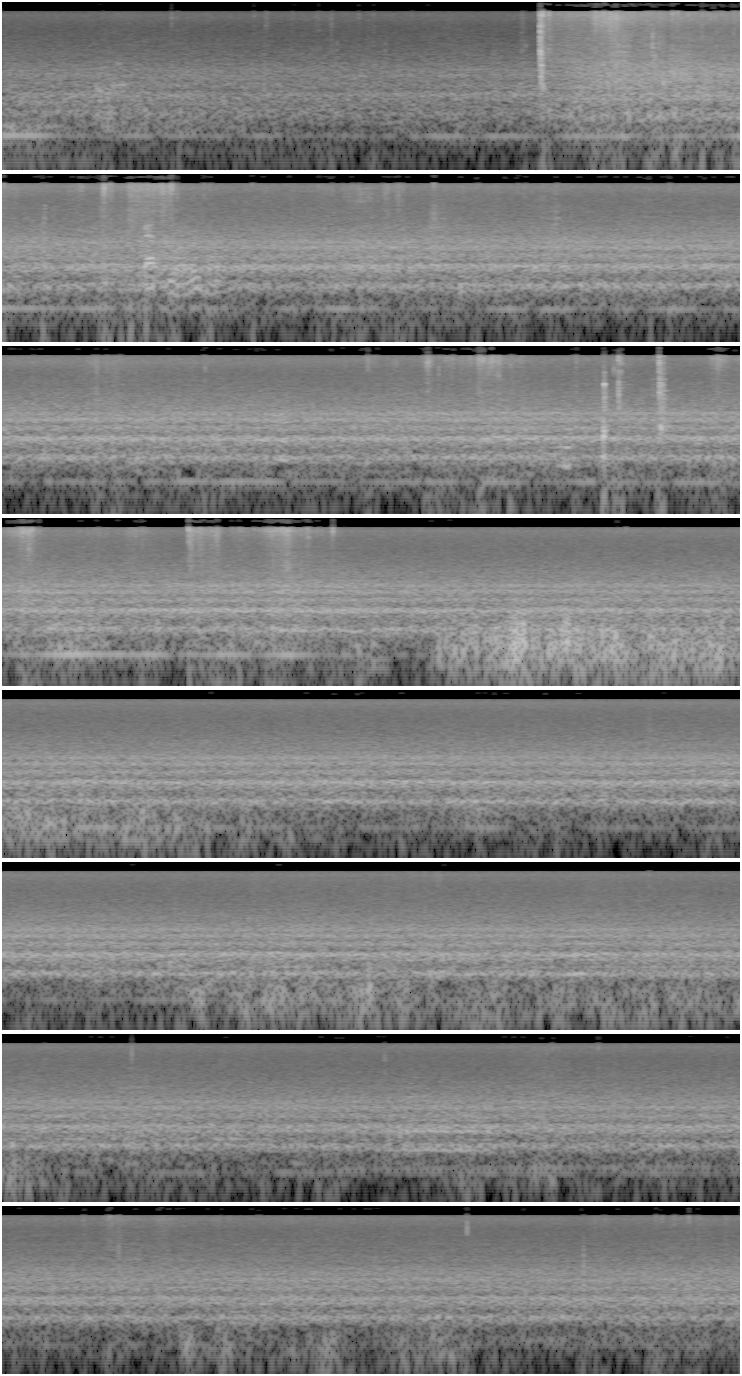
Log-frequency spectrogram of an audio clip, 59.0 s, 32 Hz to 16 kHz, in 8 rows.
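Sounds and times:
bee swarm buzzing: 0:00.0 - 0:59.0.

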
